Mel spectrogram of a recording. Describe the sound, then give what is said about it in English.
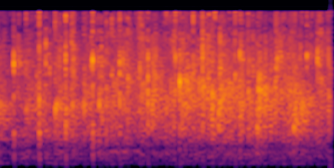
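An audience breaks into steady applause for Jesus during communion, a dense wash of many hands clapping at a constant, fairly loud level for a few seconds, with no voices rising above it. “We just get a round of applause for Jesus and what he did.”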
